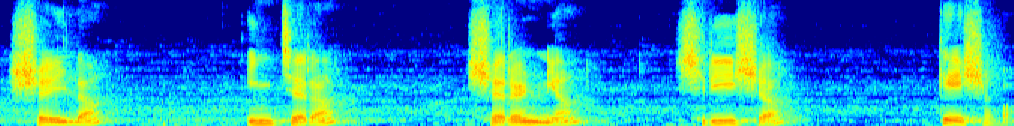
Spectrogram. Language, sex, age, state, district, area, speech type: Sanskrit, female, 45-60, Karnataka, Dakshina Kannada, urban, spontaneous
